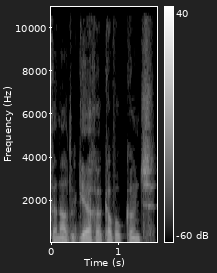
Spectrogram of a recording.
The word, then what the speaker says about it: Renato Guerra Cavalcante: My name is Renato Guerra Cavalcante. That's how you pronounce it in my language, which is Portuguese. You're right, it's totally different, but we pronounce it like that.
